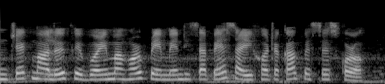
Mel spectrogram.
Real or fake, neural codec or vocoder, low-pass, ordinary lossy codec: real; none; 7.2 kHz; AAC, 32 kbps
